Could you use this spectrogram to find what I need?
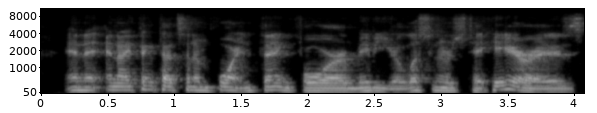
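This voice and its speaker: A man talks at a fairly quick pace with a Boston accent. His pitch is medium, and the background is quiet. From Boston area, Massachusetts. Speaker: real estate investor. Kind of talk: podcast interview. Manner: hesitant, many fillers and repetitions.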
